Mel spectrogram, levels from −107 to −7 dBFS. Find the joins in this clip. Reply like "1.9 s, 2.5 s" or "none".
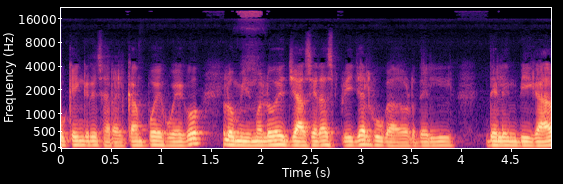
1.6 s

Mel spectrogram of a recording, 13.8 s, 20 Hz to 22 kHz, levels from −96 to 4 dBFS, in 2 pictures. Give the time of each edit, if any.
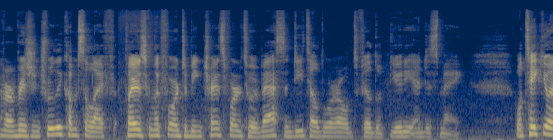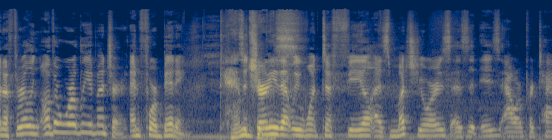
1.5 s, 8.5 s

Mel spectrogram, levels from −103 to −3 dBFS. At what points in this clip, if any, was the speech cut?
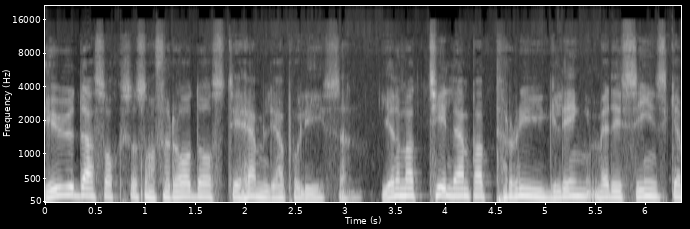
3.3 s

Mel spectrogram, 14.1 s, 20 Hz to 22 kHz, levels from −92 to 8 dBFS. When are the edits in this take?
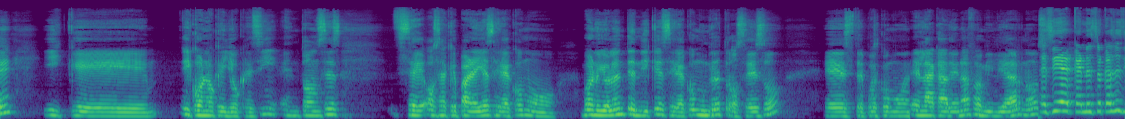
11.4 s, 13.0 s

